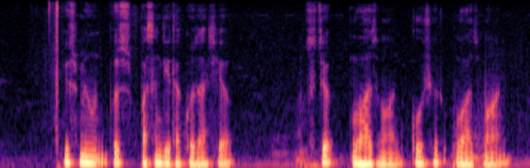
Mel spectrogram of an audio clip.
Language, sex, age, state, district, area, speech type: Kashmiri, male, 18-30, Jammu and Kashmir, Kupwara, rural, spontaneous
